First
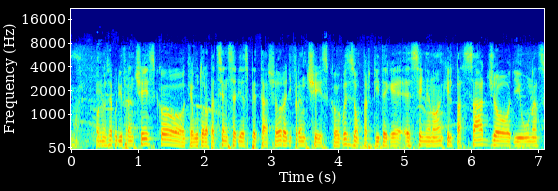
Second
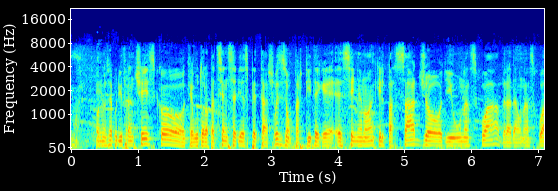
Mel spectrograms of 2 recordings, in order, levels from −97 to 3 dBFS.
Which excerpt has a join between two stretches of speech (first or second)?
second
